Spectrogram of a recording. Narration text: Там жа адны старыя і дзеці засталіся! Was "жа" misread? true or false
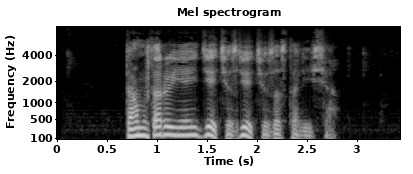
true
